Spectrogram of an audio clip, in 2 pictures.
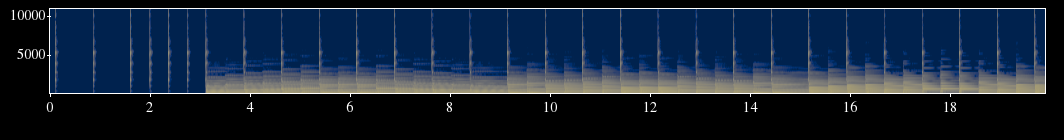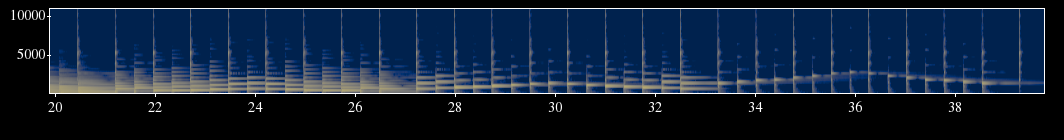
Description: F Scale Warm-up, qn=160; Level 2B - 2nd Ed

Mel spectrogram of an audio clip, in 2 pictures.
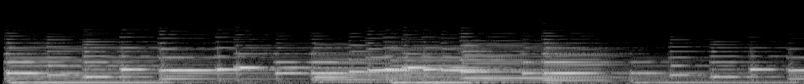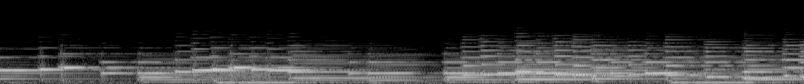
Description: Gavotte; Speer

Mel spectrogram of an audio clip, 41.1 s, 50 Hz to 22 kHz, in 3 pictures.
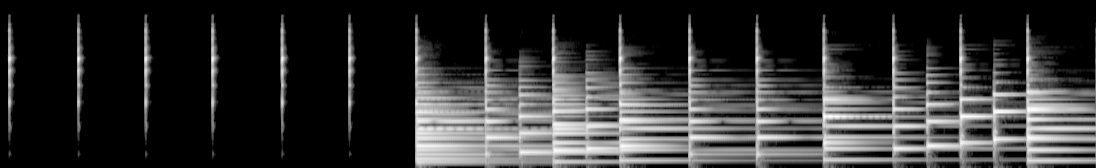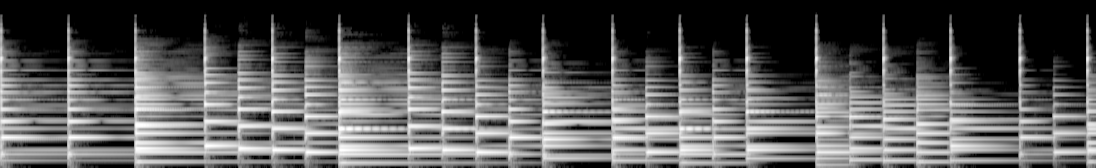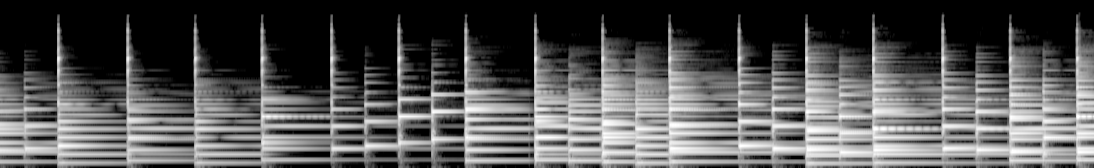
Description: Minuet in G Major (1st page only, qn=72); Bach; Bach Notebook

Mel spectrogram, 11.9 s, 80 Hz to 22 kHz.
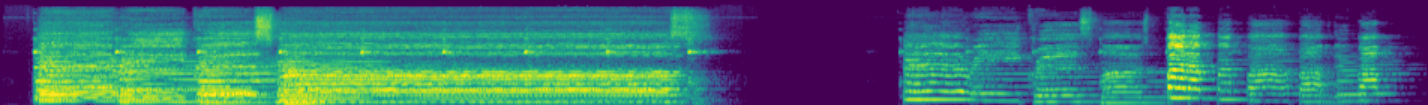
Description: All parts sung; christmas; Concert Opening 1 and 2

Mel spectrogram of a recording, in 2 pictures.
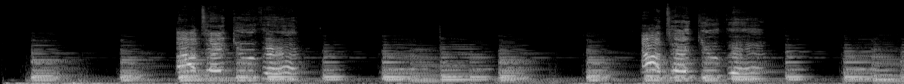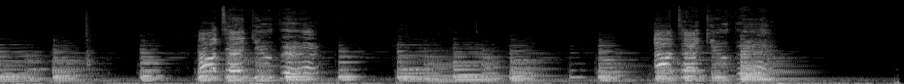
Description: Tenor

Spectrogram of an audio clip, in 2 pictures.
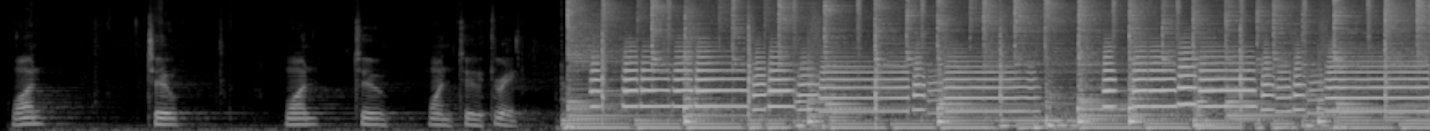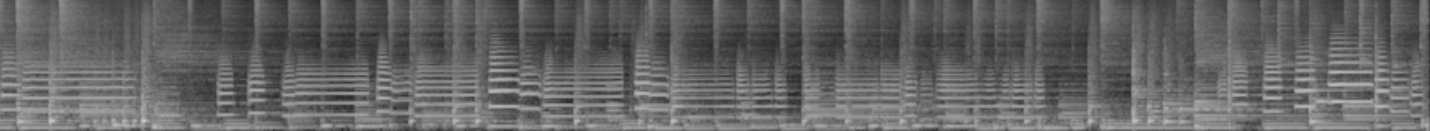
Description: Night Eyes (With Alto); jazz; intermediate jazz conception

